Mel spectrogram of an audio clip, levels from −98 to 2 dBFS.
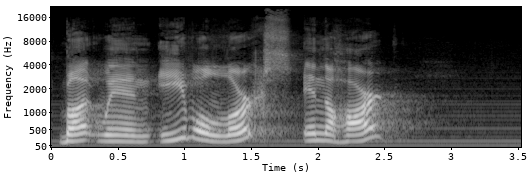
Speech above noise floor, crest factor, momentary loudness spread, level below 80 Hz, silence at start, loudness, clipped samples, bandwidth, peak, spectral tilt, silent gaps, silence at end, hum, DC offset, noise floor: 33 dB; 20 dB; 9 LU; -58 dBFS; 0.05 s; -21 LUFS; under 0.1%; 16.5 kHz; -2 dBFS; -6 dB/octave; none; 1 s; none; under 0.1%; -54 dBFS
